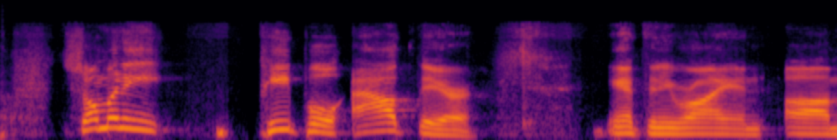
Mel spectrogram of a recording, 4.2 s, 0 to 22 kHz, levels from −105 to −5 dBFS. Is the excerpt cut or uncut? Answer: uncut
